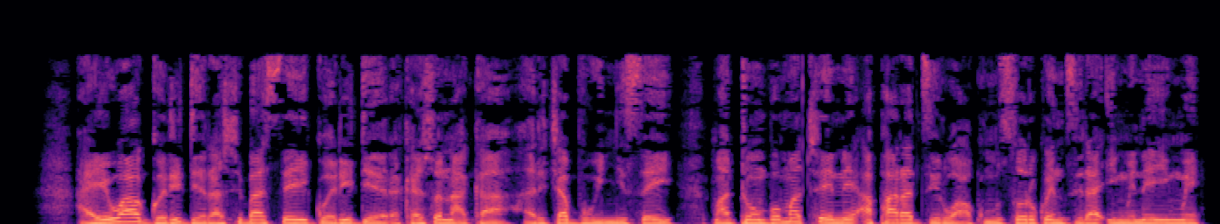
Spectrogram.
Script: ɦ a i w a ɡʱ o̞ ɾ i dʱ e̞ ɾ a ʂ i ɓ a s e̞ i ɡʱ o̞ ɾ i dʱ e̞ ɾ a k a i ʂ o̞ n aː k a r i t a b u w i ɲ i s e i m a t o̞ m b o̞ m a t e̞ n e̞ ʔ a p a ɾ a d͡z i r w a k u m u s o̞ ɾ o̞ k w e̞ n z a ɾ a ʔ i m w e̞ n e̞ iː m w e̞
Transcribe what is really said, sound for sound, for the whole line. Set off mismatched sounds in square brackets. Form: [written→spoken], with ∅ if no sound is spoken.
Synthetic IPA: ɦ a i w a ɡʱ o̞ ɾ i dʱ e̞ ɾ a ʂ i ɓ a s e̞ i ɡʱ o̞ ɾ i dʱ e̞ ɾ a k a i ʂ o̞ n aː k a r i [t→t͡ʃ] a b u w i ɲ i s e i m a t o̞ m b o̞ m a [t→t͡ʂ] e̞ n e̞ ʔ a p a ɾ a d͡z i r w a k u m u s o̞ ɾ o̞ k w e̞ n z [a→i] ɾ a ʔ i m w e̞ n e̞ iː m w e̞

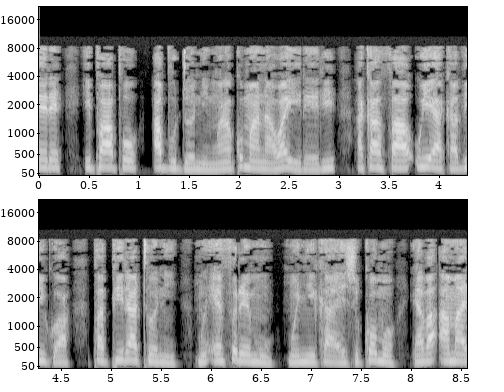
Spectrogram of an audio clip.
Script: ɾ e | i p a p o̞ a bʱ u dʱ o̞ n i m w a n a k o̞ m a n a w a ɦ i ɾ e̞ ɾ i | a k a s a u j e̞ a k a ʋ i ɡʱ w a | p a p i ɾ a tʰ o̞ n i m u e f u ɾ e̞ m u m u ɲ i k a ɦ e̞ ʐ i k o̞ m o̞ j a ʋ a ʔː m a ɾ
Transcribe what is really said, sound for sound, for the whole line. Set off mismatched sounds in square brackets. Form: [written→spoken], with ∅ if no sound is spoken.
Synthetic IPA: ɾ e | i p a p o̞ a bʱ u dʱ o̞ n i m w a n a k o̞ m a n a w a ɦ i ɾ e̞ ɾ i | a k a [s→f] a u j e̞ a k a ʋ i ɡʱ w a | p a p i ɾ a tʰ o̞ n i m u e f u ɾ e̞ m u m u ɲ i k a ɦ e̞ ʐ i k o̞ m o̞ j a ʋ a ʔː m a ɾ

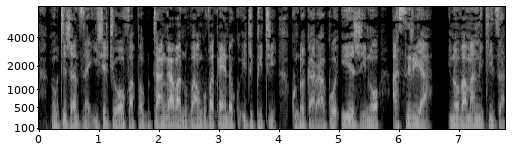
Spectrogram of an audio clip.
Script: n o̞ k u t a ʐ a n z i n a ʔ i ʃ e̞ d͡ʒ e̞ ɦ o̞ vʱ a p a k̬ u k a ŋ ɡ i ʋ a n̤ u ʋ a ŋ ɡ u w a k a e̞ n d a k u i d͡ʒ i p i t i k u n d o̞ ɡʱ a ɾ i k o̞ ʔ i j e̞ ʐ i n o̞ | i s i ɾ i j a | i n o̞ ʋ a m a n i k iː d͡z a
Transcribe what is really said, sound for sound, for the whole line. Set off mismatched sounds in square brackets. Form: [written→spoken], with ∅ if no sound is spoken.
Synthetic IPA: n o̞ k u t [a→i] ʐ a n z i n a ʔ i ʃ e̞ d͡ʒ e̞ ɦ o̞ vʱ a p a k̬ u [k→t] a ŋ ɡ [i→a] ʋ a n̤ u ʋ a ŋ ɡ u [w→ʋ] a k a e̞ n d a k u i d͡ʒ i p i t i k u n d o̞ ɡʱ a ɾ [i→a] k o̞ ʔ i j e̞ ʐ i n o̞ | [i→a] s i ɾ i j a | i n o̞ ʋ a m a n i k iː d͡z a

